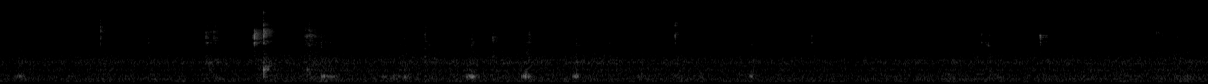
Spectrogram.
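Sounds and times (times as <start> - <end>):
person chewing crackers: 1.0 - 8.9.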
